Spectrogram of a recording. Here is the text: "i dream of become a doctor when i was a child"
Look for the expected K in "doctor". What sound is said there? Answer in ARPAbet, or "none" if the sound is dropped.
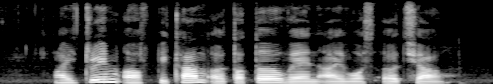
none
